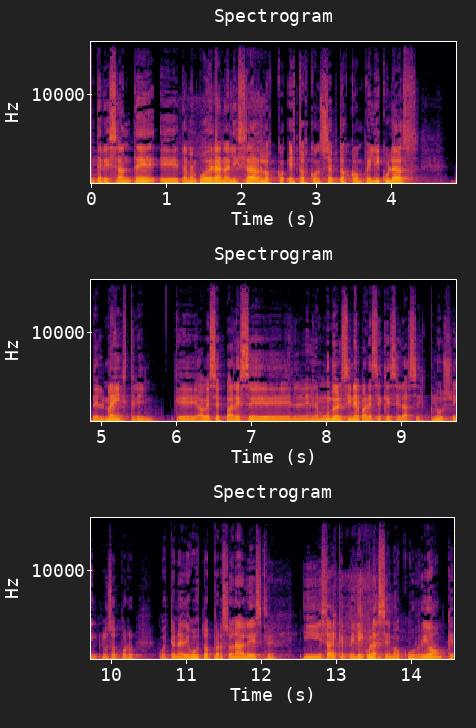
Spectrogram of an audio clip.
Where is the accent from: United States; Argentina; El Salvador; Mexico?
Argentina; Está bueno verla como argentino.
